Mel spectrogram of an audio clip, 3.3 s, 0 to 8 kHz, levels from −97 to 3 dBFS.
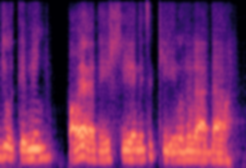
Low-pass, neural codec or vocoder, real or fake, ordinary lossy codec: none; codec, 16 kHz, 1 kbps, FreqCodec, smaller model; fake; none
